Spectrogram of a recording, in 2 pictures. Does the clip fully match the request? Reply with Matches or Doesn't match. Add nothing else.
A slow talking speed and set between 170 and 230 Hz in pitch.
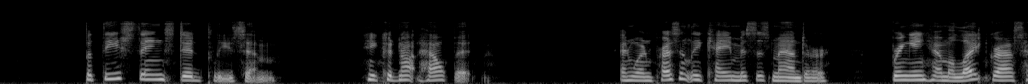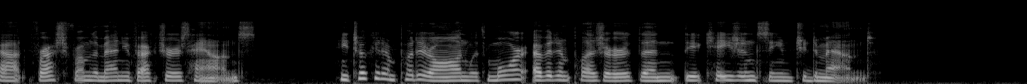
Matches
